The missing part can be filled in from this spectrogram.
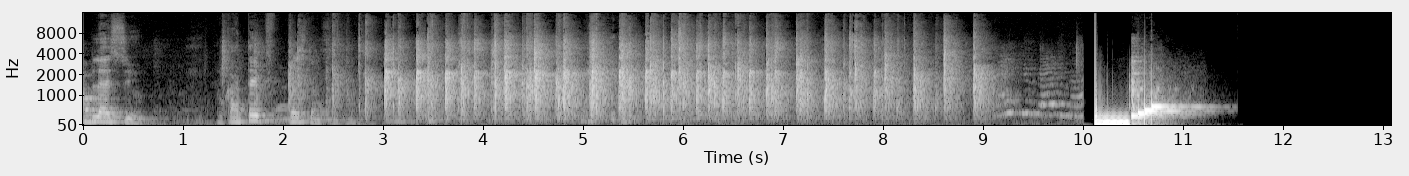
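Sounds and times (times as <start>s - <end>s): people clapping: 1.7s - 9.2s.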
